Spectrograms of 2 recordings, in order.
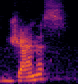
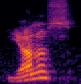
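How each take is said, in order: First: The name is said with an English pronunciation. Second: The name is said with a Latin pronunciation. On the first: The speaker calls it wrong. "You might be familiar with it as" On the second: The speaker calls it right. "I'm using the more correct Latinate pronunciation"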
